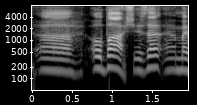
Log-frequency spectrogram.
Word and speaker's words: Obash: new yorker girls excellent all right uh oh bosh is that am i pronouncing your name right yeah oh bosh okay thank you for uh calling up today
